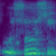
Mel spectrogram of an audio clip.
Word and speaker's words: ususi: USUSI, no hay este fonema JA. No hay influencia de JA. Por lo tanto, la pronunciación es USUSI nada más.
